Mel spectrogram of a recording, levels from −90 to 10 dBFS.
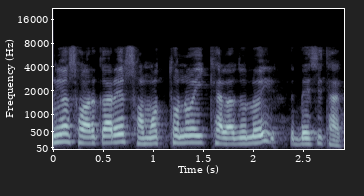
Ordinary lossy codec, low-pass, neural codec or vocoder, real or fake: none; 7.2 kHz; vocoder, 44.1 kHz, 128 mel bands, Pupu-Vocoder; fake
